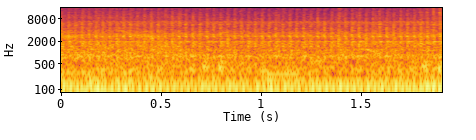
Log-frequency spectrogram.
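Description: A vehicle engine rumbles steadily and evenly at a low, constant level, with no voices over it.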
